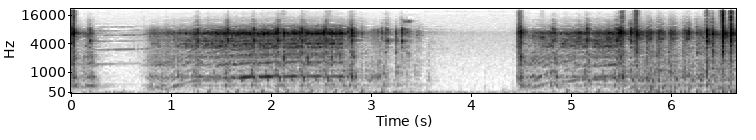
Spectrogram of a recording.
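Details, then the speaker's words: Troy-Bilt Bronco lawn tractor after a new carburetor, exhaust repair and tune-up, parking brake set: the engine catches quickly and runs at an even small-engine patter, pauses briefly, then fires again and settles smoothly, starting normally. "I already have the parking brake set and it should literally fire right up."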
